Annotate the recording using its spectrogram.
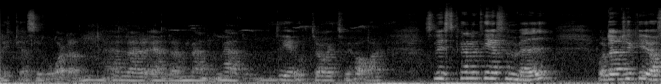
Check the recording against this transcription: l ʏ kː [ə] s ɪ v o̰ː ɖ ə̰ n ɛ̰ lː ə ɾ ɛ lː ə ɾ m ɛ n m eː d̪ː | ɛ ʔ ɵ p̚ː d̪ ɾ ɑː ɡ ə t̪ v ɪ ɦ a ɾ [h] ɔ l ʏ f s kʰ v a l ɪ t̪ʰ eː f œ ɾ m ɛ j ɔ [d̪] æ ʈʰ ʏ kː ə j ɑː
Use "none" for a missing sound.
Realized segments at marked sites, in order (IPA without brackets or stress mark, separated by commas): a, s, d̪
